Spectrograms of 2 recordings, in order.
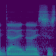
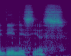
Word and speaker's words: Dionysus: It depends on how you say it, because I've heard people say Dionysus and I've also heard people say Dionysius.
